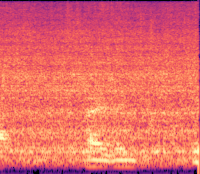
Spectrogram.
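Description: Kitchen faucet running into a stainless steel saucepan of rice, the water pouring over the rim into the sink as the rice is rinsed of its starch. A faint voice murmurs briefly about a second in.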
